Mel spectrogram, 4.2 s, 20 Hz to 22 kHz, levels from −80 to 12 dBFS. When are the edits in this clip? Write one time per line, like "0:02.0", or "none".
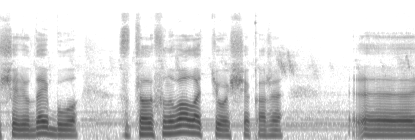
none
